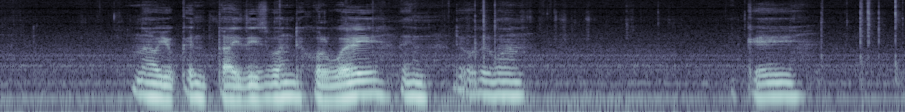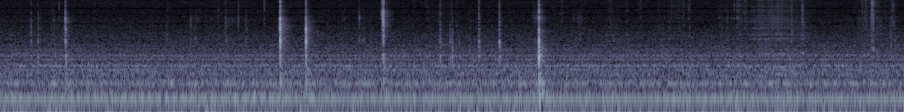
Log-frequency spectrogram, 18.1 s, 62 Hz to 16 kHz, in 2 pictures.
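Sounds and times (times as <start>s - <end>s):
low steady hum: 0.0s - 18.0s
small tools clicking on phone parts: 8.2s - 9.8s.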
